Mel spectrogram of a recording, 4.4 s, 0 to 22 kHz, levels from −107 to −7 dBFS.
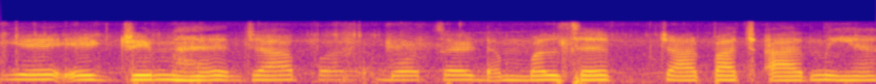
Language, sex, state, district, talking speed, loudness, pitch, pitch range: Hindi, female, Maharashtra, Mumbai Suburban, 205 wpm, -17 LUFS, 205 Hz, 195-215 Hz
